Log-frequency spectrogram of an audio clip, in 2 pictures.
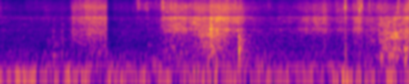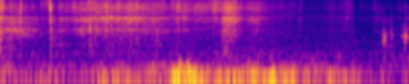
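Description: Leafy stalks rustle as they are handled.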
